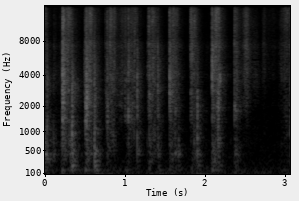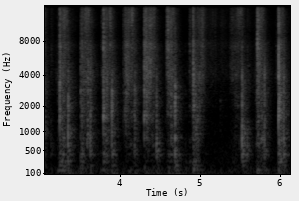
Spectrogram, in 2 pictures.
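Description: A deck of tarot cards being shuffled by hand: a run of quick clicks, about four or five a second, uneven in strength.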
